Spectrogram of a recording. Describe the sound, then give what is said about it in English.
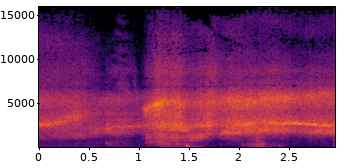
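A voice imitates the noise of a mattress expanding: a long, steady hiss like air rushing out, holding a bright, breathy tone for about three seconds with slight surges and no words. “And then when it expands, does it make a noise like...”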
